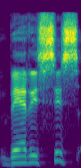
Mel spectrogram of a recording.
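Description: It has s then a final s sound. "బెరిసిస్ అనేవారు"

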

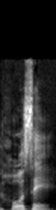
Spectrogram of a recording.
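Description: The name is said like a Chinese dialect phrase. "they say Jose. Jose means it's really good"

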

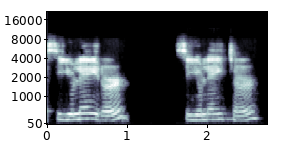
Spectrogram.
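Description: It is said in an American accent. "en inglés estadounidense se dice see you later"

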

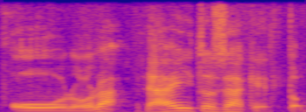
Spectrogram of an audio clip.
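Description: The name is broken up by a short pause. This way the name is easier to say. The speaker calls it right. "ここで区切ると言いやすいですね"

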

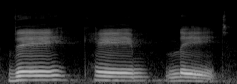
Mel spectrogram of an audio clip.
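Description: It starts with TH and has long pure vowels. The speaker calls it right. "You won't see my mouth move for the E part"

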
